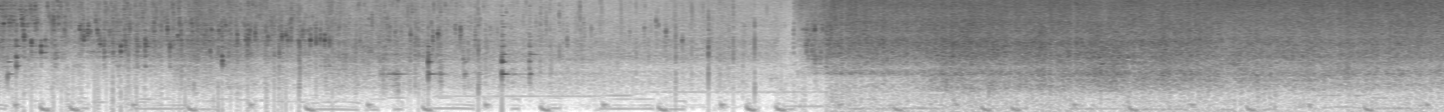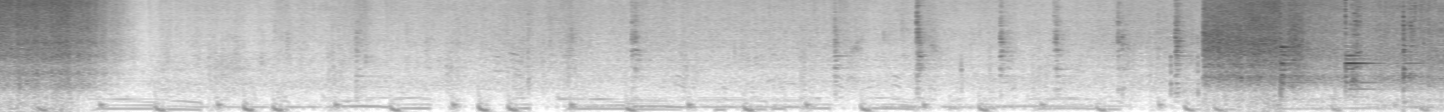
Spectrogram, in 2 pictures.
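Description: Hot oil sizzling in a steel wok as chopped garlic and chillies go in, then crickets frying while a metal spatula stirs and scrapes them. The sizzle is loud and steady through the first half, drops about halfway to a quieter crackle with scattered clicks of the spatula, and turns loud again near the end.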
